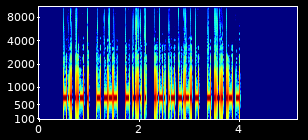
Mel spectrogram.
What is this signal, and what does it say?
Morse code, heard as a keyed tone, about 50 wpm, 700 Hz. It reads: DUE TO THE FACT THAT
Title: Sets of 5 Words Encore 50wpm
